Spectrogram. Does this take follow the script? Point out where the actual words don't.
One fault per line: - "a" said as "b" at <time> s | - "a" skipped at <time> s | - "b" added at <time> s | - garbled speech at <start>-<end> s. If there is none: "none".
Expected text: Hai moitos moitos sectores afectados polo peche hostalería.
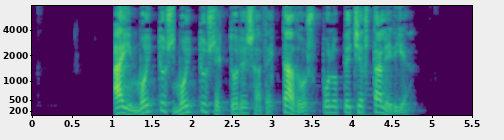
none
